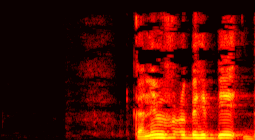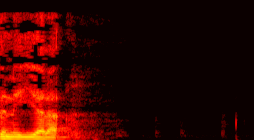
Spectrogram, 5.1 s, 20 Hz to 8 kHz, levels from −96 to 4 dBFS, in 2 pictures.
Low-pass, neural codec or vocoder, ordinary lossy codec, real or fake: 7.2 kHz; none; MP3, 32 kbps; real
